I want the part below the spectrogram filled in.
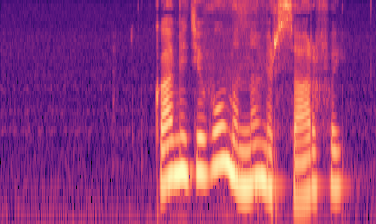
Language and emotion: Russian, neutral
